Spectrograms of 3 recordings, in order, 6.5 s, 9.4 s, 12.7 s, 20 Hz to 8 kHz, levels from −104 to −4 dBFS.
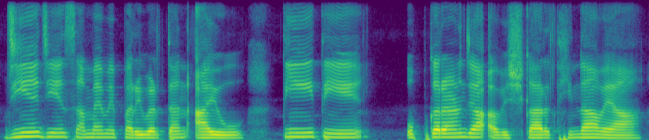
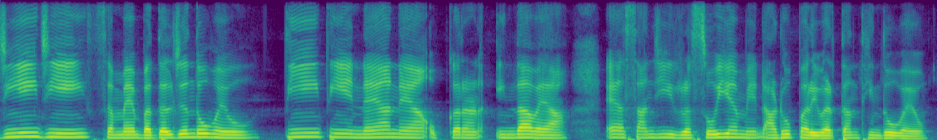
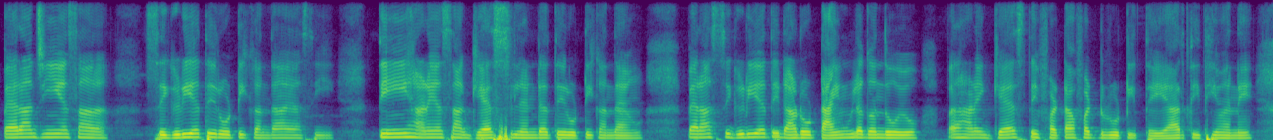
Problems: none marked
